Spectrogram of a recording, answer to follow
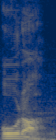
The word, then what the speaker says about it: Aura: I'll keep wanting to say Aurora for some reason, but it's Aura.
